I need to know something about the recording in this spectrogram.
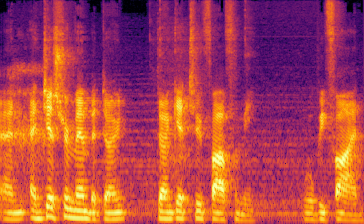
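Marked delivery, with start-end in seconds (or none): none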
